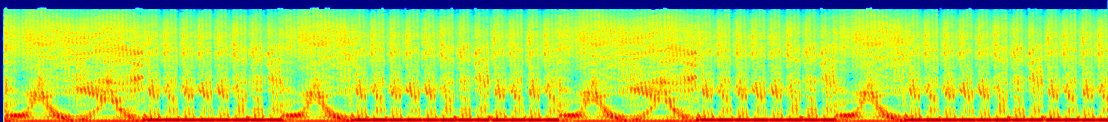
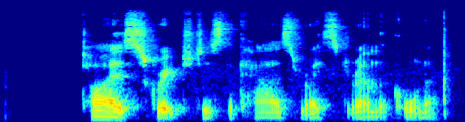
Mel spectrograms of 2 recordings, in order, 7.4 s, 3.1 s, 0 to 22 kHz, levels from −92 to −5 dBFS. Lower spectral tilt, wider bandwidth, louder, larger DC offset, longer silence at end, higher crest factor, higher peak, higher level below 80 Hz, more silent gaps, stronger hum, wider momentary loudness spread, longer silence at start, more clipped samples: about the same, -3.5 dB/octave vs -2.5 dB/octave; about the same, 16.5 kHz vs 15.5 kHz; first, -12 LUFS vs -36 LUFS; neither; about the same, 0 s vs 0.1 s; second, 10 dB vs 22 dB; first, -2 dBFS vs -16 dBFS; first, -14 dBFS vs -78 dBFS; neither; neither; second, 1 LU vs 10 LU; second, 0 s vs 0.55 s; neither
